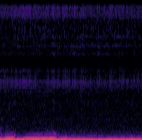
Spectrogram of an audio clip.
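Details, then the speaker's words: Street light lantern on an electronic driver: steady loud low hum with a few fixed tones, no wavering; starts spluttery, always been this noisy, nothing thought wrong. "I don't know why it's so noisy, it just is."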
